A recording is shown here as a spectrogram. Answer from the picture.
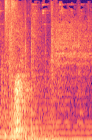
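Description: A dog lets out one strong bark followed by a couple of quicker, shorter yips, with a low steady hum running underneath.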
